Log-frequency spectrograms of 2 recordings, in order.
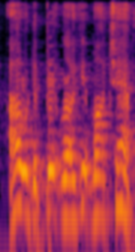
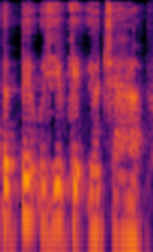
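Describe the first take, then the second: First: High, quick sleeper's reply; roused sleeper. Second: Even, composed voice of the nation; voice of Britain. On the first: Sleeper answering Britain about the jab, roused and quick. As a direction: catch on quickly, pitched up. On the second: Britain prompting a sleeper about the jab, composed. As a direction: echo it back evenly as Britain. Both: Acted.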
